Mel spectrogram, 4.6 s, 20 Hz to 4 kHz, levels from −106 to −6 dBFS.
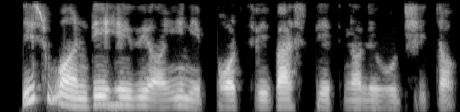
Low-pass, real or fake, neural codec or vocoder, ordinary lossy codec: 3.6 kHz; real; none; none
